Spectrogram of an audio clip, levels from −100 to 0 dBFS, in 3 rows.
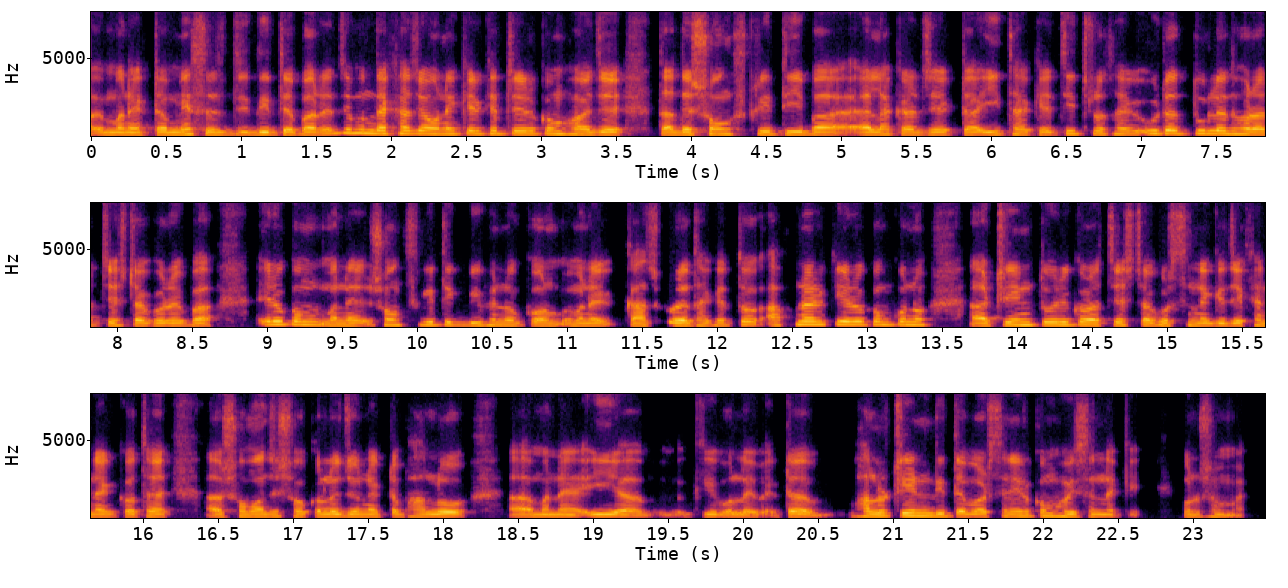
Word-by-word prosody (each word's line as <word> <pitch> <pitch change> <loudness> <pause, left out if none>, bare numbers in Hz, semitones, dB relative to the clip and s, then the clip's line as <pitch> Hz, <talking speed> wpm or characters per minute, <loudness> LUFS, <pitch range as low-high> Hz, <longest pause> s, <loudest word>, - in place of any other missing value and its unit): মানে 135 0 +3
একটা 140 +1 +1
ম্যাসেজ 160 0 +1
দি 150 - -1
দিতে 145 0 +3
পারে। 140 - +3
যেমন 230 -1 +2
দেখা 195 +1 +3
যায়, 190 -1 +4
অনেকের 175 +1 0
ক্ষেত্রে 185 -1 -2
এরকম 180 +1 -1
হয় 160 -2 +2
যে, 155 - +6 0.3
তাদের 160 +1 +4
সংস্কৃতি, 165 0 -1
বা 145 0 +5 0.3
এলাকার 155 +1 0
যে 155 - -2
একটা 150 +1 -4
ই - - -1
থাকে 150 -3 -2
চিত্র 185 +1 -4
থাকে, 175 -1 -2
ওইটা 205 0 +5
তুলে 195 -2 +3
ধরার 165 -2 +3
চেষ্টা 160 0 +1
করে, 150 0 +1
বা - - +4 0.4
এরকম 205 0 +3 0.2
মানে 155 0 0 0.2
সাংস্কৃতিক 175 0 -2
বিভিন্ন 160 0 -1
কর্ম 75 0 0 0.2
মানে 70 - +1 0.2
কাজ 155 0 +2
করে 160 -2 +6
থাকে। 150 +1 -3
তো 195 - +2 0.2
আপনার 210 +5 +4
কি 210 - -5
এরকম 195 0 +2
কোন 190 -1 +2 0.4
আ - - +4
ট্রেন্ড 175 +1 +2
তৈরি 180 0 +4
করার 170 -2 +4
চেষ্টা 170 0 0
করছেন 160 0 -3
নাকি? 145 0 0
যেখানে 145 +1 -1
১ - - -8
কথায় 155 -2 0 0.3
আ - - +2
সমাজের 155 0 -1
সকলের 155 0 +1
জন্য 150 -1 0
একটা 135 - -4
ভালো, 145 0 +3 0.4
আ - - -3 0.2
মানে 135 -1 0 0.2
ইয়া 135 -3 +3 0.4
কি 145 - -4
বলে? - - -1 0.2
একটা 155 - +1 0.4
ভালো 165 0 +3
ট্রেন্ড 175 -2 +4
দিতে 160 -1 +2
পারছেন, 145 +3 -2
এরকম 165 +2 -3
হইছেন 140 0 -1
নাকি 135 - -8 0.3
কোন - - -4
সময়? 135 - -6
160 Hz, 190 wpm, -23 LUFS, 150-180 Hz, 0.4 s, যে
